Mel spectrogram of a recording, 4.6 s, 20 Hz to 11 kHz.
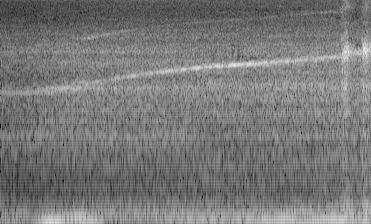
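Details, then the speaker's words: Ford 6.0 Powerstroke diesel warming up, throttle to about 1,000 rpm: revs rise but rough and uneven, sounding out of time; scan tool shows no cam fault and stays connected; cause not found. "I mean, it'll rev, but it just kind of sounds like it sounds like it's out of time, doesn't it?"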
